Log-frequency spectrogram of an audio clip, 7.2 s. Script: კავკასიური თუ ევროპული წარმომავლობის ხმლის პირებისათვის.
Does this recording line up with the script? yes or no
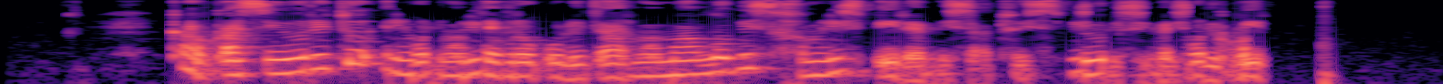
no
